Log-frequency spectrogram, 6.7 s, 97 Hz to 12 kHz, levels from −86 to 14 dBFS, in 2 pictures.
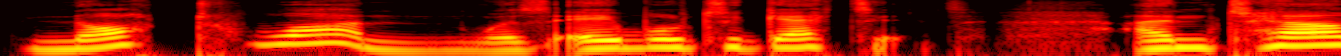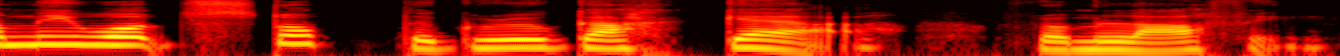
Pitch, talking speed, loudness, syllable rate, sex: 210 Hz, 150 wpm, -20 LUFS, 4.4 syllables/s, female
